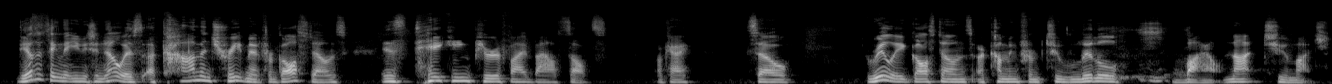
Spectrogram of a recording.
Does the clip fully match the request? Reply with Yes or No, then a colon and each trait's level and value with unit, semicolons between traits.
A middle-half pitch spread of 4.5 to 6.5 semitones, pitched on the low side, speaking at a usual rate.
Yes: average, 4.9 semitones; low, 125 Hz; average, 145 wpm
